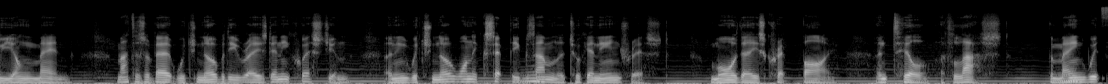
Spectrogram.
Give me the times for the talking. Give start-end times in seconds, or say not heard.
0.0-11.0.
